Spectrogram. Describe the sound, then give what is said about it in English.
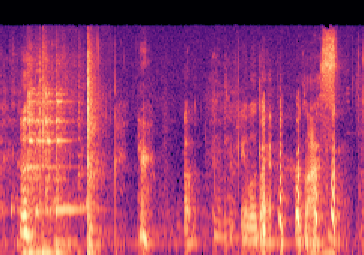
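Whiplash wine is poured into a glass amid a few bright glassy clinks and rings, while a voice talks intermittently over the pouring. “I'm pouring and trying to talk at the same time.”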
